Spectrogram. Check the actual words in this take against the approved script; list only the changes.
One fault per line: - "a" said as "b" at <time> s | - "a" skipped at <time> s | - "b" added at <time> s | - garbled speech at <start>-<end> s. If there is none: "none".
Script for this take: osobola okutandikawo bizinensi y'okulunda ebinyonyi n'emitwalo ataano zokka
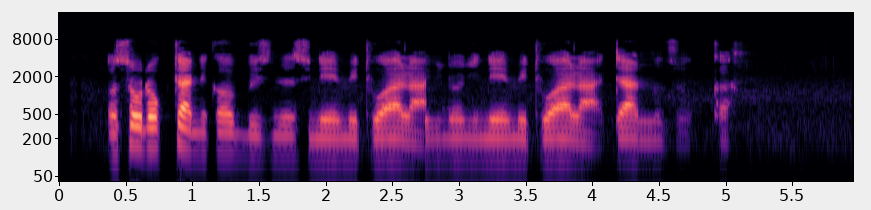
- "y'okulunda" said as "n'emitwalo" at 1.9 s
